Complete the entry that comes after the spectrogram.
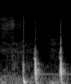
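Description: Three short taps on the plywood deck of a catamaran under a crossbeam, where rubber packing has made a dip that holds water. The taps are dull and solid with a quick, dry stop and no ring. The deck sounds solid enough, though from its look it will probably need replacing.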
